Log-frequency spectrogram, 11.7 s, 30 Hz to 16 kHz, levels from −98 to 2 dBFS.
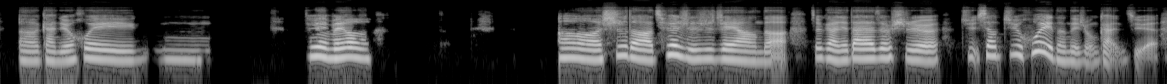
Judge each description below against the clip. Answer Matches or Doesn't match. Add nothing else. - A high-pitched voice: Matches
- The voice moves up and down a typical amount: Matches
